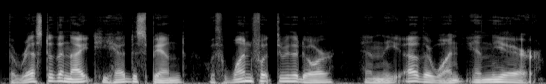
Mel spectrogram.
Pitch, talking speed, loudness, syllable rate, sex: 110 Hz, 240 wpm, -17 LUFS, 5.4 syllables/s, male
